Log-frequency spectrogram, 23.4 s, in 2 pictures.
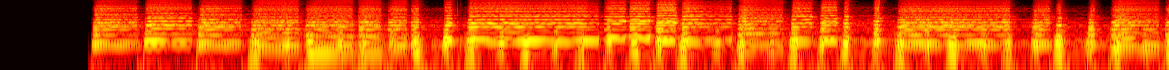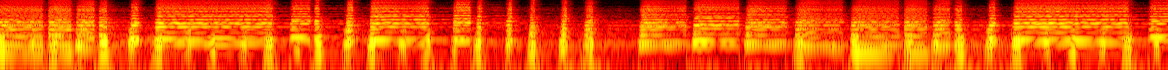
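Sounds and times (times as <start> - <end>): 
polka music: 0.9 - 23.3.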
